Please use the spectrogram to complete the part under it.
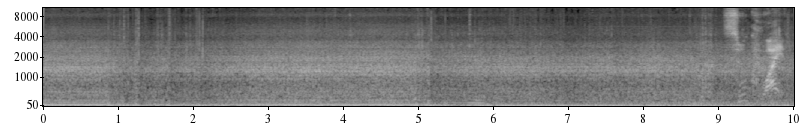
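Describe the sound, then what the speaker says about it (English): A Ford Festiva car engine runs quietly, giving a steady, low, even hum throughout with no revving. A voice can be heard over it. "This is the quietest car I own."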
